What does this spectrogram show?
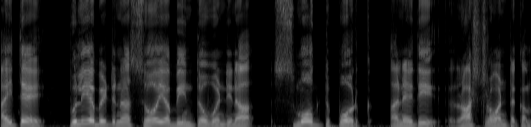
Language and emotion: Telugu, neutral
